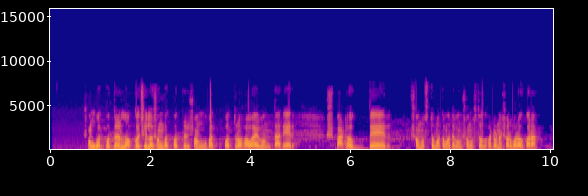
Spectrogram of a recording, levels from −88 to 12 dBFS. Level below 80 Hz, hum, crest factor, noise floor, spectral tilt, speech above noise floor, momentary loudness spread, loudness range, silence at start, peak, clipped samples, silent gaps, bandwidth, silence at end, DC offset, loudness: -58 dBFS; none; 16 dB; -54 dBFS; -6.5 dB/octave; 38 dB; 7 LU; 2 LU; 0.75 s; -2 dBFS; under 0.1%; none; 7.6 kHz; 0.35 s; under 0.1%; -16 LUFS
